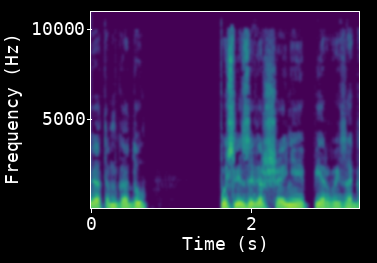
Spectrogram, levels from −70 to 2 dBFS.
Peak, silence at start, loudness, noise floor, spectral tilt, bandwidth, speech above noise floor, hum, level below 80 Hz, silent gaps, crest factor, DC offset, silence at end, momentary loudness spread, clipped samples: -2 dBFS; 0 s; -16 LUFS; -75 dBFS; -6 dB/octave; 10.5 kHz; 60 dB; none; -50 dBFS; none; 14 dB; under 0.1%; 0 s; 4 LU; under 0.1%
